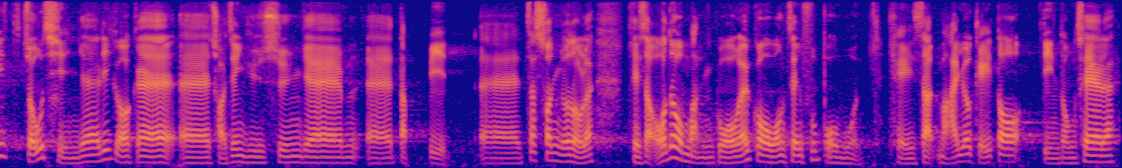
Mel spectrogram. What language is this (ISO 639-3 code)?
yue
